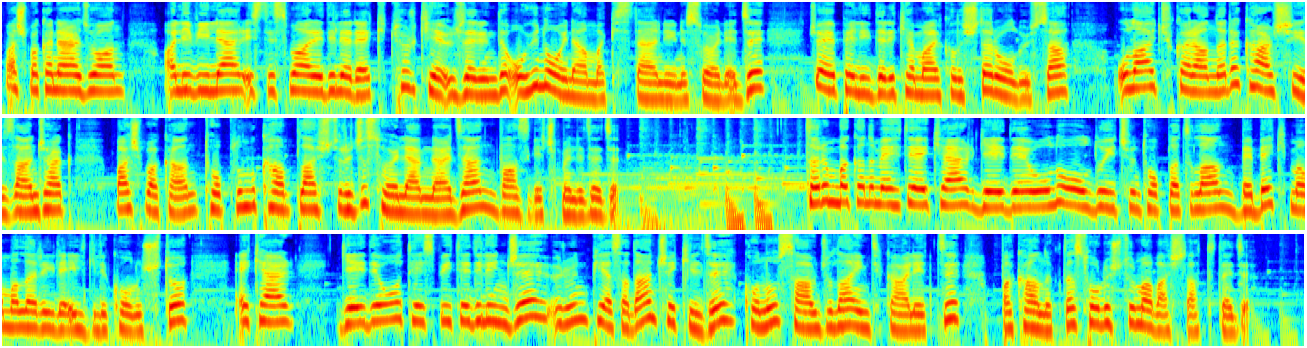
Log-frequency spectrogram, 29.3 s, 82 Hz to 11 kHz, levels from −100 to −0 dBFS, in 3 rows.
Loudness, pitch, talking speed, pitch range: -19 LUFS, 215 Hz, 110 wpm, 185-235 Hz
